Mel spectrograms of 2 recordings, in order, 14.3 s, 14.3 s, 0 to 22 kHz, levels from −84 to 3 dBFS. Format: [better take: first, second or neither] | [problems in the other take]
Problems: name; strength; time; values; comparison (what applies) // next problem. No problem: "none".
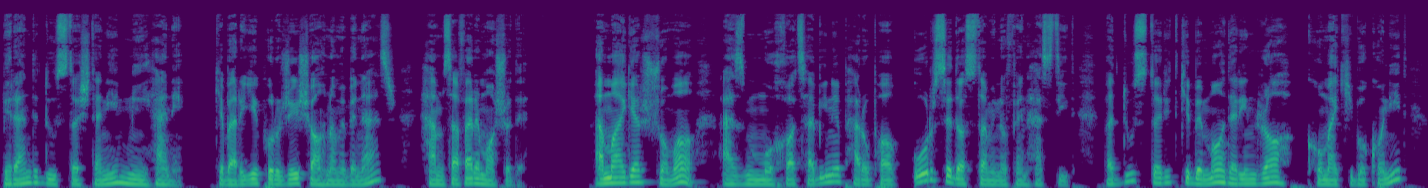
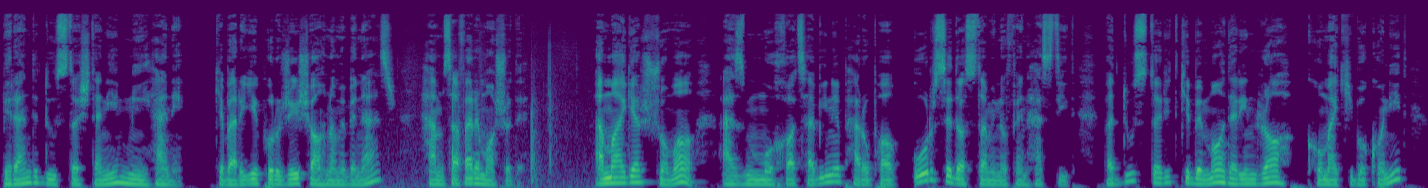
first | footsteps; faint; at 4.5 s; peak 10 dB below the speech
